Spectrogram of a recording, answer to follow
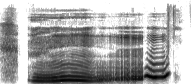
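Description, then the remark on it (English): A low human growl, drawn out for about three seconds, voiced and steady before it roughens, then ends in a short, higher-pitched rising moan. A faint breath comes just before it. “He makes his cock twitch again, and I let out a low growl.”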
